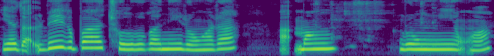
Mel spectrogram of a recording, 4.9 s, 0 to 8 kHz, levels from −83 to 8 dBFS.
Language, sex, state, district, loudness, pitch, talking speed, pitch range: Garo, female, Meghalaya, West Garo Hills, -13 LUFS, 270 Hz, 85 wpm, 255-320 Hz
